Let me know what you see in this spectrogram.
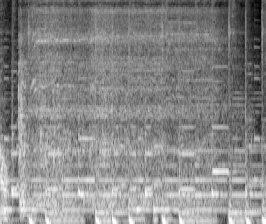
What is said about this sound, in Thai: เอาพริกแห้งไปแช่น้ำนำมาปั่นกับน้ำเปล่า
